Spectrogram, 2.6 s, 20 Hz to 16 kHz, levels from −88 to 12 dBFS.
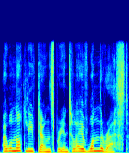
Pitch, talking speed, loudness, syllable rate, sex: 245 Hz, 255 wpm, -15 LUFS, 6.1 syllables/s, female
